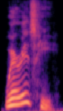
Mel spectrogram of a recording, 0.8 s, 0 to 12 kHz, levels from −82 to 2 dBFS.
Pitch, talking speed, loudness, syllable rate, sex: 190 Hz, 230 wpm, -17 LUFS, 5.9 syllables/s, male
